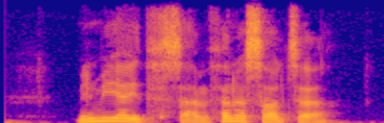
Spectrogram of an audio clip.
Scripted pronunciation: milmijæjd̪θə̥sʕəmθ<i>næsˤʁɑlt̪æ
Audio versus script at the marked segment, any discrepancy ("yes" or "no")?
yes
